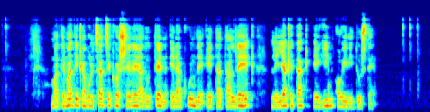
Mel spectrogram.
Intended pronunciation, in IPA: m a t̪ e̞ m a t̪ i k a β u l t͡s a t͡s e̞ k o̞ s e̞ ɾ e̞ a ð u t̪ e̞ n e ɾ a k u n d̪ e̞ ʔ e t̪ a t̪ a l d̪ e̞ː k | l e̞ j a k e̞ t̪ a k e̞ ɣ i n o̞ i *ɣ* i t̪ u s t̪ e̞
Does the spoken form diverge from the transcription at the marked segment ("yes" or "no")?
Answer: yes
